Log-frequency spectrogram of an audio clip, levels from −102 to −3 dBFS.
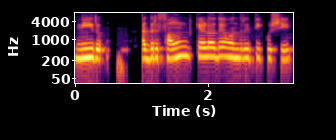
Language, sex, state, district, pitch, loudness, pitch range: Kannada, female, Karnataka, Raichur, 250 Hz, -15 LUFS, 235-265 Hz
